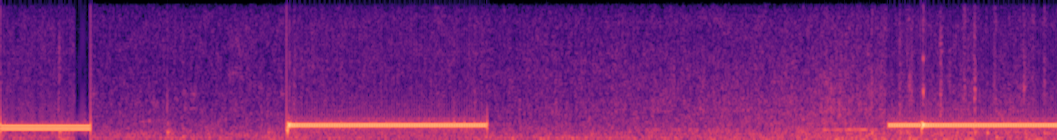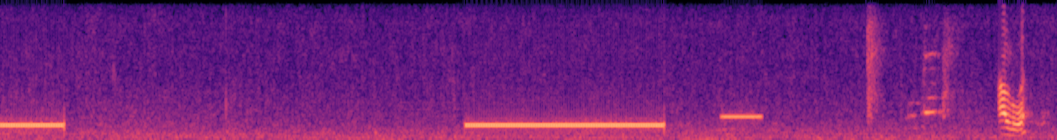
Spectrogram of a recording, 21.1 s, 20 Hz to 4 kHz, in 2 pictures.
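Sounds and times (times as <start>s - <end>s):
telephone line tone after a failed call transfer: 0.0s - 0.9s, 2.9s - 4.9s, 8.9s - 11.2s, 15.2s - 17.2s, 17.8s - 18.2s
speech: 20.6s - 20.9s.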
